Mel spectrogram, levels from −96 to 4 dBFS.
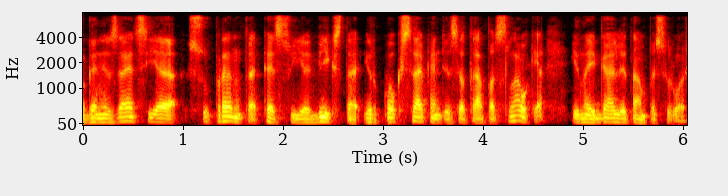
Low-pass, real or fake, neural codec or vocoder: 7.2 kHz; fake; codec, 24 kHz, 3 kbps, HILCodec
